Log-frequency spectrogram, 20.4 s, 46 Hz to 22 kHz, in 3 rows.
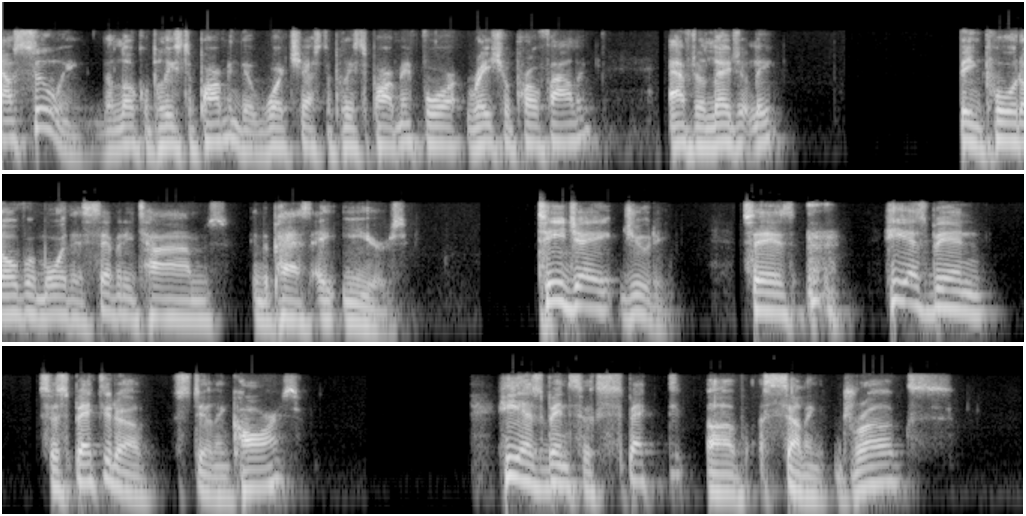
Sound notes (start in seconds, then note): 12.1 cough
